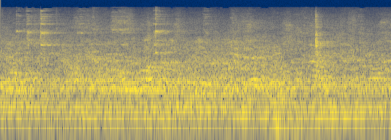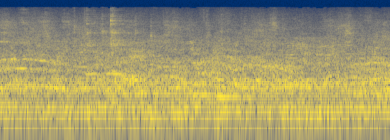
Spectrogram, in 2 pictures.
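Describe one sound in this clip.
A crowd of adult men and women chatter nearby in a large echoing hall.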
